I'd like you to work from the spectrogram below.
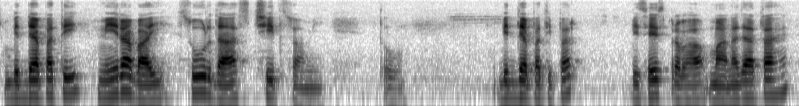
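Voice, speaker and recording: A man's voice: medium pitch, highs cut off. A man teaching a Hindi literature exam-prep lecture, reading each question twice before going through the options and explaining the answer.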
